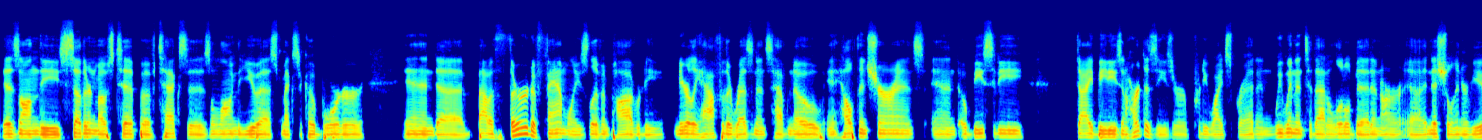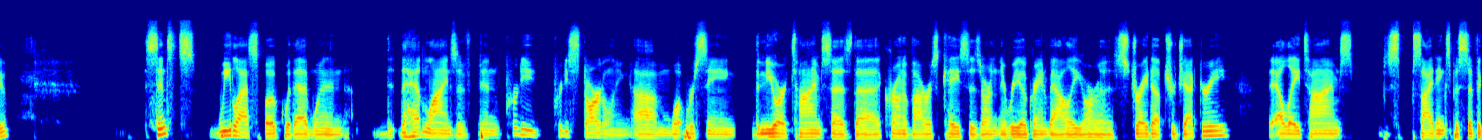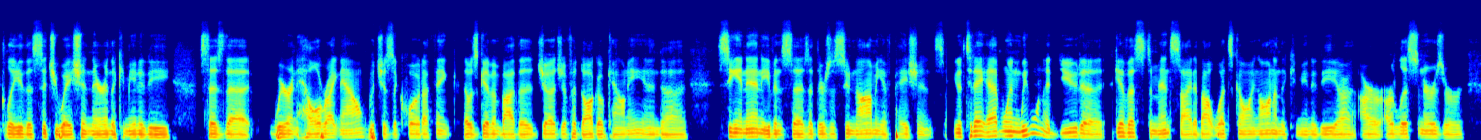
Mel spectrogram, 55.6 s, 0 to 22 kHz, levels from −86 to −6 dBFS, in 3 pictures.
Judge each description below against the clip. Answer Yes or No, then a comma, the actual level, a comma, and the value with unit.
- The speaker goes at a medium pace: Yes, average, 170 wpm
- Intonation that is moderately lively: No, narrow, 2.0 semitones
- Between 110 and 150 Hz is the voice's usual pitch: No, very low, 95 Hz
